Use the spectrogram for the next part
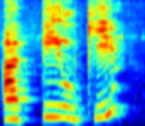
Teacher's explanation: this o will be pronounced as ah because it's not stressed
